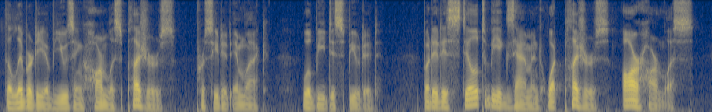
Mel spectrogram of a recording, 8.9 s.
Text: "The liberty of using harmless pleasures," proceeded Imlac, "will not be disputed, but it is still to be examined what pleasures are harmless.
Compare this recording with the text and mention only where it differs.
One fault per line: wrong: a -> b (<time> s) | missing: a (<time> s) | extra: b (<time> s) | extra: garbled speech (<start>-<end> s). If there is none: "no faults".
missing: not (3.9 s)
